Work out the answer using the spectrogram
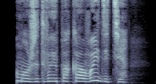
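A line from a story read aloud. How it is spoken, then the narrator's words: Forced out with effort. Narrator (Russian): нашла я в себе силы выдавить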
